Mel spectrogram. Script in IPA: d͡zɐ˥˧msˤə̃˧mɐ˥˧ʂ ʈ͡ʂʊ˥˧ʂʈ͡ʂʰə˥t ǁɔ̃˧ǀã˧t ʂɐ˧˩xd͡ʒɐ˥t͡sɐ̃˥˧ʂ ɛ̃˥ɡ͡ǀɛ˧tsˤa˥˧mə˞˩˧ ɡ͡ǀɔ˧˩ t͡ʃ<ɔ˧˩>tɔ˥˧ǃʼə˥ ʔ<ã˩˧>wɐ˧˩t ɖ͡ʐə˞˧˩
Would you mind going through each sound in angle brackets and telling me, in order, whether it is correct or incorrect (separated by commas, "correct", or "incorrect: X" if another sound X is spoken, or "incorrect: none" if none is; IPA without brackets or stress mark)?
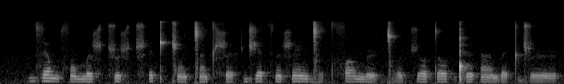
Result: incorrect: ɔ˥˧, incorrect: ã˧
